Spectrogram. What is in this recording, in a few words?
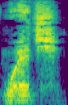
warn witch, gambler, survivor voice; source engine; left 4 dead 2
